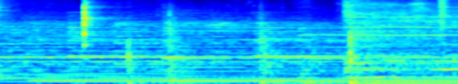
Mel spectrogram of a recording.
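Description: A drum kit played along with a recorded pop song: held backing chords under a few scattered drum and cymbal hits.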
